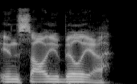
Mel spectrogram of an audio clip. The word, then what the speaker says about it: Insolubilia: Well, tell me something about Insolubilia.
